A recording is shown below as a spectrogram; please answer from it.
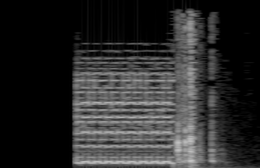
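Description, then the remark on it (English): A telephone rings once in a short, bright electronic trill, then cuts off with a couple of sharp clicks and clunks. It is clear and fairly loud, with no one talking: a customer's call to the house agent Dubai Palm Apartments. “I'm ringing to inquire about a holiday apartment for the month after next.”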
